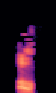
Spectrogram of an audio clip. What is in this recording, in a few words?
"all", English; adjectives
